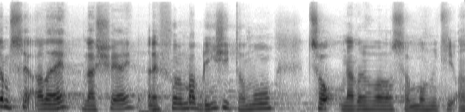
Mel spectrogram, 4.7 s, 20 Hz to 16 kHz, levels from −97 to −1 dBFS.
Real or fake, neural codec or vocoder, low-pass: fake; codec, 32 kHz, 1.9 kbps, SNAC; 14.4 kHz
